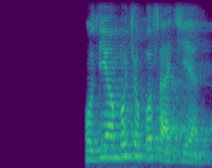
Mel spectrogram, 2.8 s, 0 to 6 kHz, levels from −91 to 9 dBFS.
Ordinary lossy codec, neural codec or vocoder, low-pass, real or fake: Opus, 32 kbps; none; 5.4 kHz; real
